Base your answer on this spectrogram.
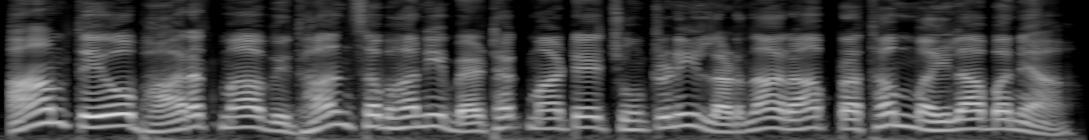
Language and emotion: Gujarati, neutral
